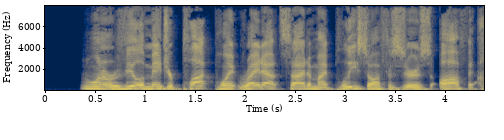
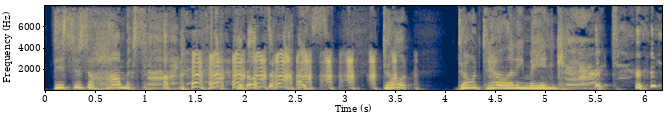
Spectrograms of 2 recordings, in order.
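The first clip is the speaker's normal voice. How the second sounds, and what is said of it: Stage whisper. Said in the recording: “I'll do a stage whisper.”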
